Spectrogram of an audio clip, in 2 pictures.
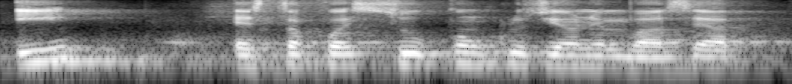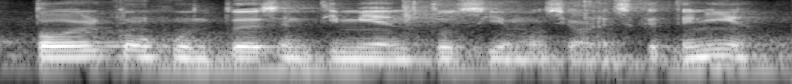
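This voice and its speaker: A man leading a church class at a middle pitch, talking easily and asking his listeners questions. He breaks into higher, livelier voices to act out things people say. A faint hiss sits under his voice. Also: moderate pace. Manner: lively, acts out sample phrases in raised voices; conversational, asks the class questions.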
